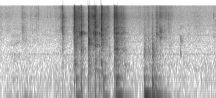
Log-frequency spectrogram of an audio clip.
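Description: A deck of oracle cards being handled: a quick, irregular run of clicks and taps as the cards are picked up and knocked together, from about one second in to just past three seconds.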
